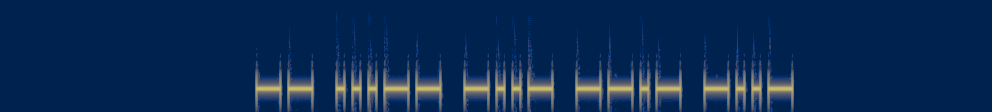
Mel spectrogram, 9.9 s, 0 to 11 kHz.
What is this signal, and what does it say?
Morse code, heard as a keyed tone, about 15 wpm, 700 Hz. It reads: M3XQX
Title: DXCC-100 Call Signs - 5 Characters - Repeated 3x - 15wpm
